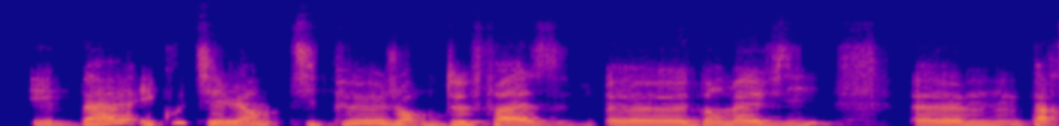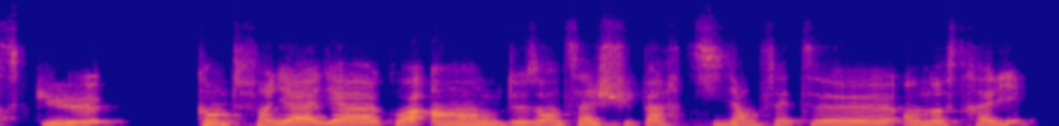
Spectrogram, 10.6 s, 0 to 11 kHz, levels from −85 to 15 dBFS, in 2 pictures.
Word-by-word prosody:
Et 220 -1 -4
bah 255 +10 +3
écoute, 300 +8 -5
il - - +1
y - - +2
a - - +1
eu 215 - +3
un 205 0 0
petit 215 +2 -8
peu 280 +4 +1
genre 205 -4 +1
2 215 +4 0
phases, 195 -7 +2 0.2
heu, 175 -1 +3
dans 180 +1 -2
ma 170 -1 +3
vie. 195 - -7 0.4
Hem, 175 -2 +1
parce 200 0 0
que 230 - -2 0.4
quand 215 -1 +1
enfin 210 -3 -4
il 175 - -1
y - - +6
a 160 -1 +5
il 160 - -1
y - - +5
a 165 -1 +3
quoi 180 +1 +3
1 195 0 +3
ou 180 - -5
2 185 0 -3
ans 175 0 +2
de - - -11
ça, 225 +4 0
je 235 - -2
suis 210 -6 -4
partie 185 +5 -4
en 190 -3 -3
fait, 200 +2 -9
heu, 170 -3 +1
en 175 0 -3
Australie. 170 0 -3
190 Hz, 245 wpm, -20 LUFS, 175-220 Hz, 0.4 s, y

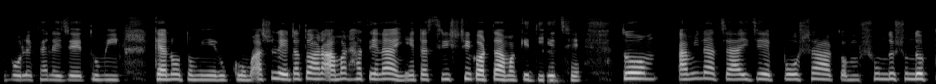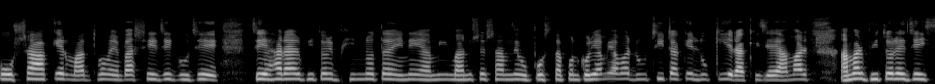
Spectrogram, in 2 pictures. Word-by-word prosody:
বলে 210 0 -2
ফেলে 215 -2 -6
যে 205 - +1 0.2
তুমি 215 0 -6 0.4
কেনো 230 +1 +4
তুমি 215 -1 -3
এরোকম? 205 +1 -4
আসলে 260 +3 -2
এটা 250 +2 -1
তো - - +2
আর 250 - +3
আমার 260 +3 -1
হাতে 255 0 -1
নাই। 245 -4 +5
এটা 230 +2 -3
সৃষ্টিকর্তা 235 -2 +1
আমাকে 210 +1 -2
দিয়েছে। 200 0 -2 0.5
তো 270 - +5 0.6
আমি 255 +3 -3
না 265 - +2
চাই 235 -1 +2
যে, 250 - +1 0.2
পোশা্‌ 240 +1 0 0.5
সুন্দর, 255 0 -4
সুন্দর 255 0 +4
পোশাকের 240 +2 +4
মাধ্যমে 225 +3 -3
বা 225 - +3
সেজে 245 0 -3
গুঁজে 225 +1 -1 0.5
চেহারার 250 0 +5
ভিতরে 250 +1 -2
ভিন্নতা 240 +1 -4
এনে 230 +1 -4
আমি 220 +2 -6
মানুষের 225 +2 -3
সামনে 230 0 -2
উপস্থাপন 225 +1 -3
করি। 225 +1 +4
আমি 265 - -9
আমার 255 0 -3
রুচিটাকে 250 +1 -4
লুকিয়ে 235 +1 -3
রাখি। 205 +1 0
যে 210 - +2
আমার, 230 +2 +2 0.4
আমার 260 +5 +7
ভিতরে 255 +1 +4
যেই 240 -2 +2
235 Hz, 160 wpm, -24 LUFS, 220-250 Hz, 0.6 s, আমার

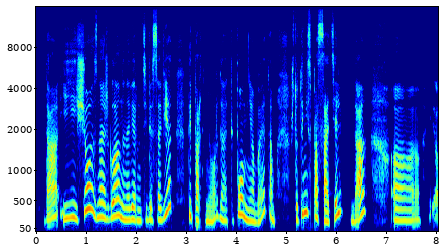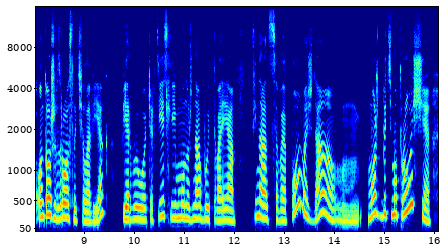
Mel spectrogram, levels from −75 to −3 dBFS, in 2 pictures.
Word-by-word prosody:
да. - - +1
И 265 - -5
ещё, 235 - +3
знаешь, 230 -4 0
главный, 235 0 +3
наверно, 190 -1 -1
тебе 190 +2 -5
совет- 220 - +1 0.3
ты 250 - -1
партнёр, 185 +1 -3
да, 190 -6 -4
ты 175 0 -17
помни 205 -3 +1
об 160 -2 -4
этом, 280 - -4 0.3
что 200 - -4
ты 285 - -1
не 315 +1 +5
спасатель, 225 - +2 0.2
да. 175 - +3 0.5
А, 180 -1 -2 0.2
и - - -14
он 230 +1 +1
тоже 270 -5 +5
взрослый 205 -2 +3
человек, 170 - -2 0.2
в - - -66
1 195 0 +2
очередь. 185 +1 -4
Если 240 -2 -3
ему 220 +1 -1
нужна 210 0 +1
будет 195 -1 -3
твоя 175 -1 0 0.3
финансовая 205 -7 +1
помощь, 325 - +1
да, 295 - +2
м, 85 - -5
может 265 +6 +2
быть, 285 +2 -2
ему 275 +1 +4
проще 280 - +2
210 Hz, 155 wpm, -27 LUFS, 180-255 Hz, 0.5 s, не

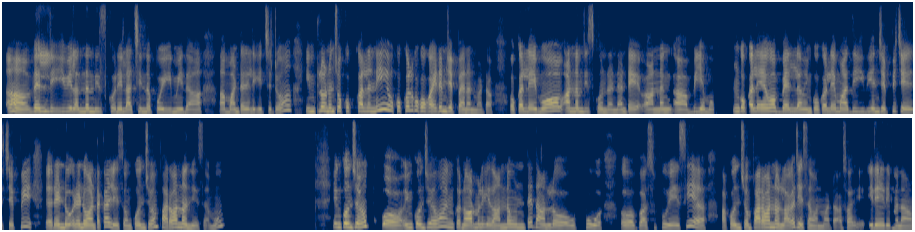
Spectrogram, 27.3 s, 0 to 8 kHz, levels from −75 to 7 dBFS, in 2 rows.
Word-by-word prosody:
ఆ! - - +7 0.3
వెళ్లి 240 0 +4 0.2
వీళ్ళందరిని 230 0 +2
తీసుకొనిలా 215 -1 -1
చిన్న 220 -2 -2
పొయ్యి 210 -1 -1
మీద, 205 -1 -1 0.5
ఆ - - +2
మంటలు 210 0 0
వెలిగించటం. 210 +1 -5 0.4
ఇంట్లో 260 +4 +2
నుంచి 255 +3 +1
ఒక్కొక్కళ్ళని, 260 +3 +1 0.2
ఒక్కొక్కళ్ళకి 300 +2 0
ఒక్కొక్క 265 -3 +3
ఐటెమ్ 260 0 +1
చెప్పాననమాట. 200 -6 -2 0.4
ఒకళ్ళేమో, 225 +1 +2 0.3
అన్నం 225 0 0
తీసుకొని 215 -2 -5
రండి. 185 0 -5
అంటే, 220 +1 +1 0.3
అన్నం 210 +1 -1 0.2
ఆహ్ 190 -1 +1
బియ్యము. 210 -6 -2 0.3
ఇంకొకళ్ళేమో 240 0 +4
బెల్లం, 220 -2 +2
ఇంకొకళ్ళేమో 220 +1 -1
అది 225 +3 -6
ఇది 220 - -7
అని 235 +1 -3
చెప్పి, 225 +5 -3
చేయి 205 -3 +1
చెప్పి 250 +9 -3 0.5
2,2 230 0 +3
వంటకాలు 235 +6 +1
చేసాం. 195 -2 -5
కొంచెం 215 +4 -1
పరమాన్నం 240 -1 +3
చేశాము. 170 +1 -10 1.8
ఇంకొంచెం 260 0 +4 0.3
పొ 245 - +4 0.3
ఇంకొంచెం 240 +1 -1
ఏమో 295 - +1
ఇంక 250 -2 -4
నార్మల్‌గా 230 +2 +2
ఏదో 215 - +1
అన్నం 230 +3 -1
ఉంటే 215 +6 -4
దానిలో, 220 0 0 0.2
ఉప్పు, 235 +5 -8 0.5
ఆహ్, 215 -1 0
పసుపు 200 +3 -5
వేసి 200 - -3 0.6
కొంచెం 220 +1 -1
పరమాన్నం 235 +1 +5
లాగా 235 +5 +2
చేశామన్నమాట. 180 -8 -4 0.2
సారీ, 200 -1 -6 0.2
ఇదేది 205 -2 +1
మన 180 - -3
225 Hz, 135 wpm, -23 LUFS, 210-240 Hz, 1.8 s, ఆ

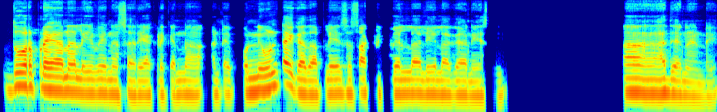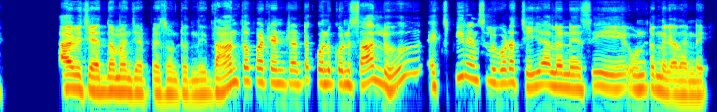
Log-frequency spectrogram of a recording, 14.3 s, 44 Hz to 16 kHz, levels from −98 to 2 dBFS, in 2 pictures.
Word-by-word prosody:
దూర 175 0 +7
ప్రయాణాలు 140 -3 +4
ఏవైనా 120 -1 -3
సరే 115 -1 -4
ఎక్కడికన్నా 115 +1 -7 0.2
అంటే, 120 +1 -9 0.2
కొన్ని 130 +2 0
ఉంటాయి 180 -1 +3
గదా 120 -1 0
ప్లేసెస్, 125 0 -4
అక్కడికి 125 -1 -17
వెళ్ళాలి 120 0 -2
ఇలాగా 115 0 -4
అనేసి. 110 0 -9 1.3
ఆ! 130 - +2 0.3
అదేనండి. 110 -5 -4 0.7
అవి 160 0 +8
చేద్దామని 135 -1 +3
చెప్పేసుంటుంది. 120 -1 -4
దాంతో 220 - +3
పాటేంటంటే, 205 -1 +2
కొన్ని 200 -1 +2
కొన్ని 195 -1 +1
సాల్లూ 195 -5 +5 0.4
ఎక్స్‌పిరియన్స్‌లు 250 +2 -3
గూడా 210 +1 +3
చెయ్యాలనేసీ 170 -2 0 0.4
ఉంటుంది 155 -2 -1
గదండీ. 115 -1 -2
130 Hz, 120 wpm, -22 LUFS, 120-180 Hz, 1.3 s, అవి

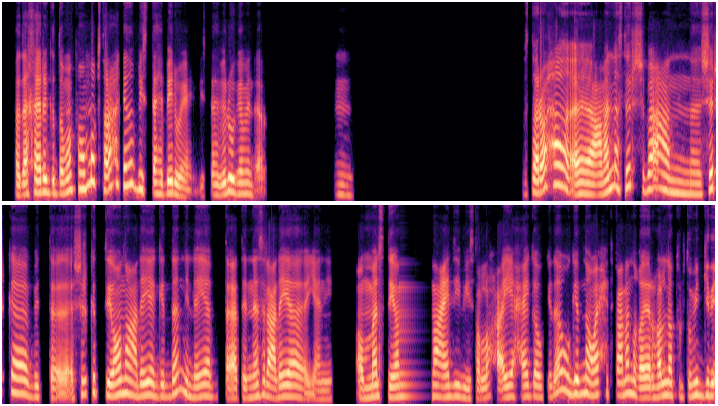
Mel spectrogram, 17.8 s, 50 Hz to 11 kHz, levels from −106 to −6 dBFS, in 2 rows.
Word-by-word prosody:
فده 170 +2 +2
خارج 195 +1 +3
الضمان" 195 +5 0
فهم 260 +9 +4
بصراحة 335 +3 0
كانوا 315 +3 +1
بيستهبلوا 190 - 0
يعني، 125 -3 -8
بيستهبلوا 170 +7 +1
جامد 180 -3 -5
أوي. - - -9 0.9
إمم. 160 -2 -14 2.1
بصراحة 215 - +4
آآ 180 +1 +4
عملنا 200 - +3
search 280 -1 -5
بقى 255 +1 +2
عن 185 -4 -3
شركة 245 0 +1
بت 175 -2 -7 0.4
شركة 225 +3 -5
صيانة 205 +4 +3
عادية 200 0 +1
جدًا، 185 +3 -4
اللي 225 -11 -4
هي 190 +1 0
بتاعة 180 +1 -3
الناس 175 +6 -3
العادية 185 -1 +2
يعني 145 -5 -4 0.3
عُمّال 170 +4 0
صيانة 185 +1 -4 0.2
عادي 185 0 0
بيصلّحوا 155 +1 -3
أي 180 +3 0
حاجة 180 0 -3
وكده، 180 +12 -3
وجِبنا 230 -4 +1
واحد 215 +2 -1
فعلًا 220 +2 +1
غيّرها 165 +2 +2
لنا 205 +2 +1
ب300 195 +1 -4
جنيه. 200 0 -1
190 Hz, 150 wpm, -15 LUFS, 175-225 Hz, 2.1 s, فهم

